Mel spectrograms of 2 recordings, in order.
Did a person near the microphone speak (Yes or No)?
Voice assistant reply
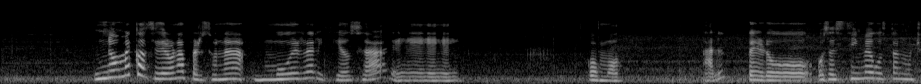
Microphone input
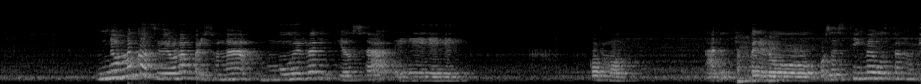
Yes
